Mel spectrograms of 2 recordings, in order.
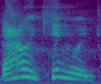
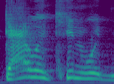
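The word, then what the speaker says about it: Bala Cynwyd: Ballykinwood, Pennsylvania, which is spelled C-Y-N-W-Y-D because it was like fucking Welsh Quakers founded this town in Pennsylvania.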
